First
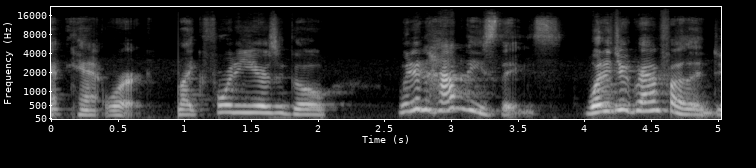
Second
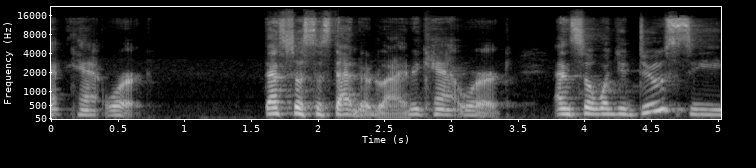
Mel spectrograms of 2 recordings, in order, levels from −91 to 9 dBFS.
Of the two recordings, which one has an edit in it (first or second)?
first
